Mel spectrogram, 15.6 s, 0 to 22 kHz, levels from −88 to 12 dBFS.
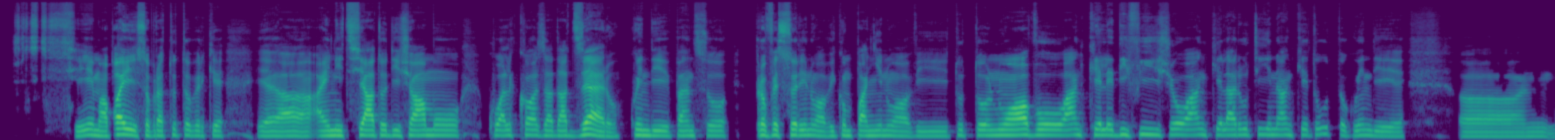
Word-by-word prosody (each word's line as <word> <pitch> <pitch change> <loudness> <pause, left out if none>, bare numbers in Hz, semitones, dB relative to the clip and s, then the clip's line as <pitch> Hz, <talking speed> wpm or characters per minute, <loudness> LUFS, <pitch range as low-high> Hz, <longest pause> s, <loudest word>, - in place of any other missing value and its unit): S - - -12
sì, 145 +4 0
ma 135 -3 +3
poi 165 +1 +7
soprattutto 145 +2 -2
perché 135 -1 -5 0.3
e 130 -1 -2
uhm, 130 - 0
ha 130 -1 +2
hai 135 +1 +1
iniziato, 145 +1 +3
diciamo, 145 +1 +1 0.3
qualcosa 150 -1 -1
da 140 -1 0
0. 130 -5 +5
Quindi 140 -4 0
penso 140 0 -4 0.2
professori 150 +1 +2
nuovi, 135 -3 -2
compagni 140 +1 -1
nuovi, 130 -2 -4
tutto 150 +1 -3
nuovo, 155 0 +4
anche 155 +1 0
l'edificio, 160 +1 -2
anche 155 0 -3
la 155 0 +1
routine, 160 +1 -5
anche 155 0 -5
tutto, 165 -1 -8
quindi, 130 -3 -5 0.5
uhm 120 -2 -5
145 Hz, 125 wpm, -23 LUFS, 130-155 Hz, 0.5 s, poi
